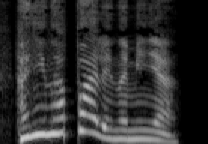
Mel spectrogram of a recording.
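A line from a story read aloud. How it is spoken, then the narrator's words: Exclaiming. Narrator (Russian): воскликнула Алли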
